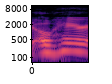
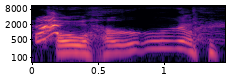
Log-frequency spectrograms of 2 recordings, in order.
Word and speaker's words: O'Hare: she said it right O'Hare I'm like is there other way to say the name of Chicago's o O'Hare Airport is do people say it oh her what other pronunciations are there so I saw I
